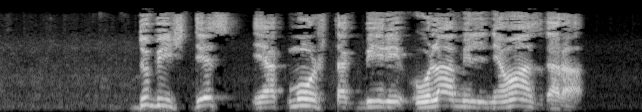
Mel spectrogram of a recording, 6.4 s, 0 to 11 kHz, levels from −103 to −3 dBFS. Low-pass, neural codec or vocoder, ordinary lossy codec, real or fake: 9.9 kHz; vocoder, 24 kHz, 100 mel bands, Vocos; MP3, 32 kbps; fake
